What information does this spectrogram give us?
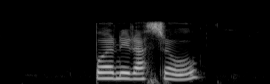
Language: Nepali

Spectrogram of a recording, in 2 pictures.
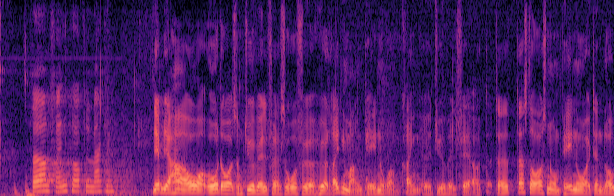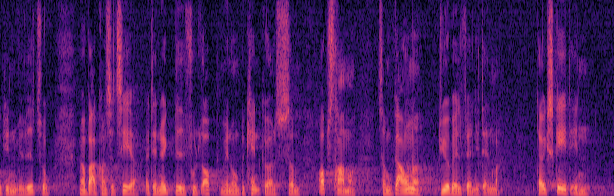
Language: Danish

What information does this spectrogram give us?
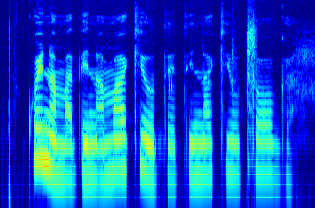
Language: Kikuyu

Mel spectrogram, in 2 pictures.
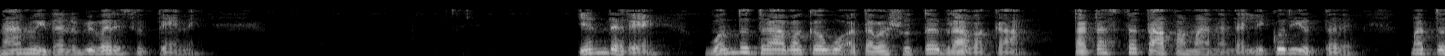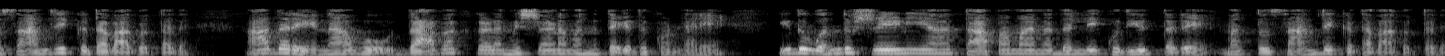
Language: Kannada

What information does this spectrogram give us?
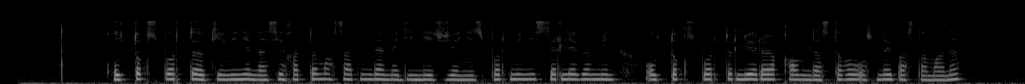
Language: Kazakh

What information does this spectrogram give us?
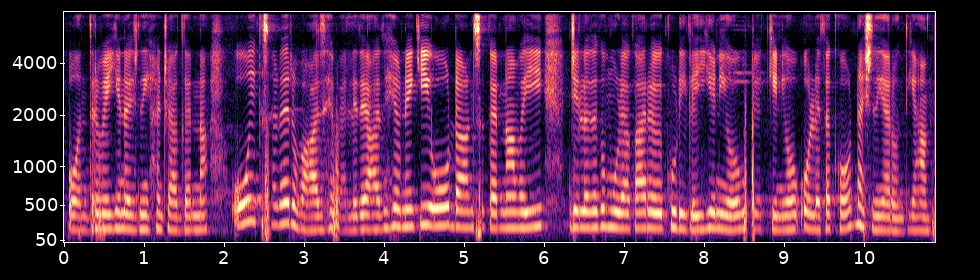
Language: Dogri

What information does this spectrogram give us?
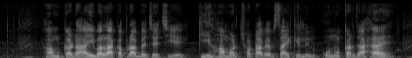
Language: Maithili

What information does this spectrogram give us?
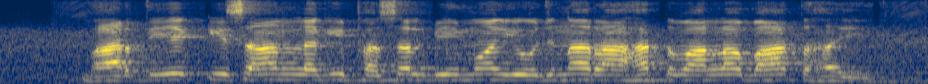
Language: Magahi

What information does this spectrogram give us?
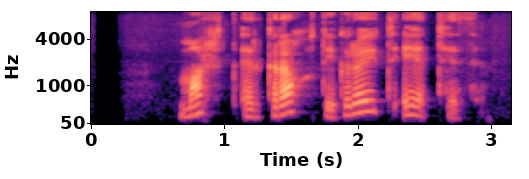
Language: Icelandic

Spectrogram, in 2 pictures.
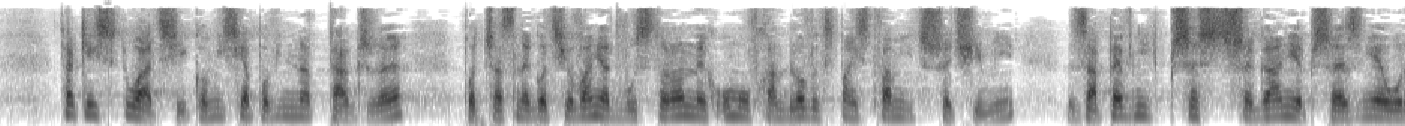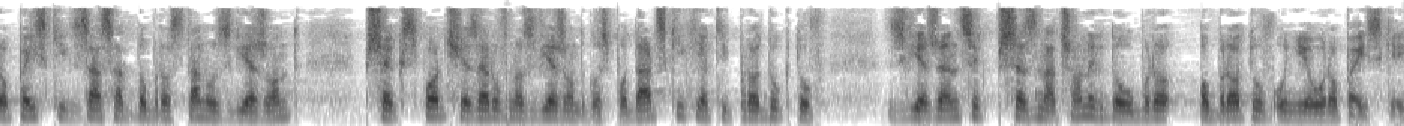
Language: Polish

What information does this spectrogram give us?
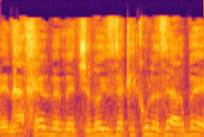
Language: Hebrew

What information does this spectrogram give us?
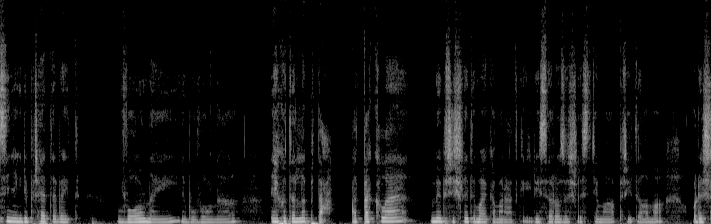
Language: Czech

